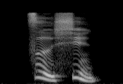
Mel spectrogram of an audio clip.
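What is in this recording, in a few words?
"zi4 xin4", Chinese; HSK4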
